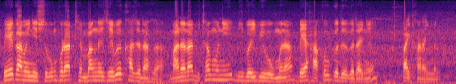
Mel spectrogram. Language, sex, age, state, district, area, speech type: Bodo, male, 45-60, Assam, Kokrajhar, rural, read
